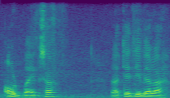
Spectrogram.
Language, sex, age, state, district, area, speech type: Nepali, male, 60+, West Bengal, Kalimpong, rural, spontaneous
